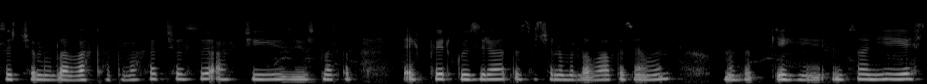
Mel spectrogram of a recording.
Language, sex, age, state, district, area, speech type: Kashmiri, female, 18-30, Jammu and Kashmir, Kupwara, rural, spontaneous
